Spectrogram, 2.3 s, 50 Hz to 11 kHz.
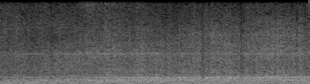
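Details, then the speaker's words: Newly fitted Webasto Thermo Pro 90 diesel coolant heater, replacing a failed Eberspächer on a Demag AC220 mobile crane, warming up at about 70–76°C (cuts out just over 80°C). It gives a steady, even roar with a low hum, no knocks or surging: normal running. "Roaring away. It doesn't take long to get hot."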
